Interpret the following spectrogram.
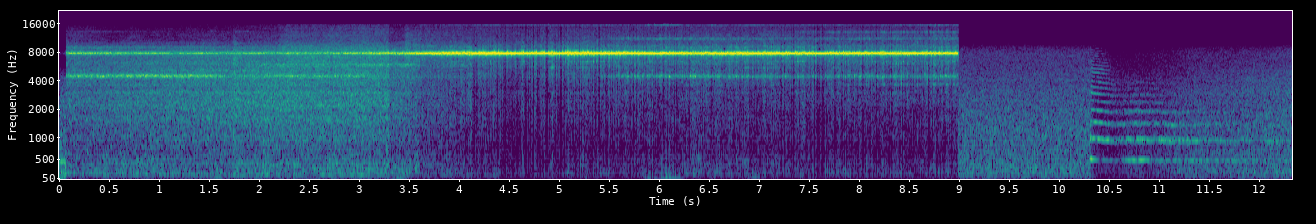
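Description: Steady rushing noise with a thin high whine above it, louder for several seconds and then cut off suddenly. About ten seconds in, a Flåm Railway train's horn sounds one long steady note.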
